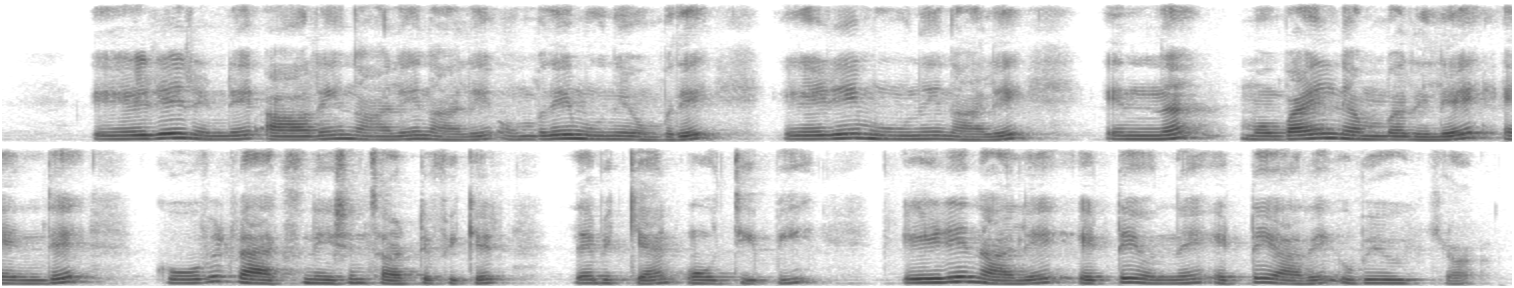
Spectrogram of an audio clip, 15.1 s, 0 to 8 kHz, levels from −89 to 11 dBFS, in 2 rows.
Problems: low volume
